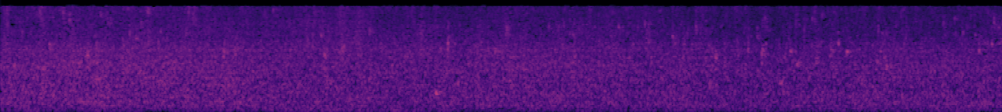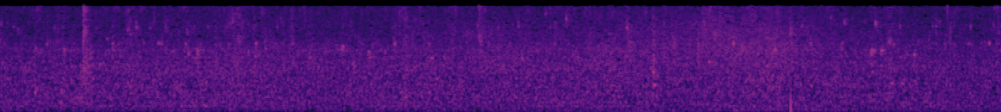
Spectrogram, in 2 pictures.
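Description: Heavy rain falling steadily: a dense, even hiss of rain with scattered sharper drop ticks.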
